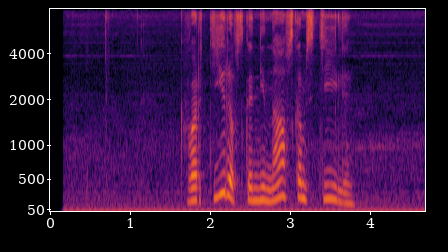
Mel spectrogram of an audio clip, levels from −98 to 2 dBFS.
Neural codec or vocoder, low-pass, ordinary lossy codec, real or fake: none; none; none; real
